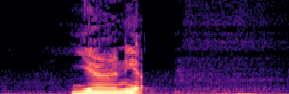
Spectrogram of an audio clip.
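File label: my neck, Tlacochahuaya Zapotec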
